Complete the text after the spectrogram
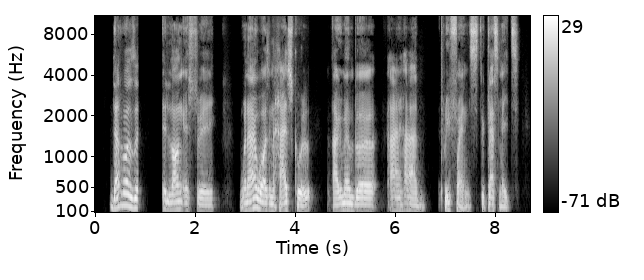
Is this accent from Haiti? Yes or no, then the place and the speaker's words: yes; Haiti; I was born in Haiti and grew up in Haiti. I am the second child of in a family of five children. So I studied political science in Haiti.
